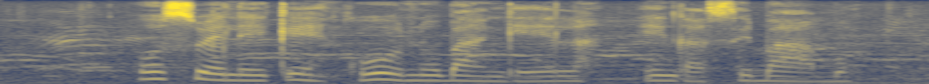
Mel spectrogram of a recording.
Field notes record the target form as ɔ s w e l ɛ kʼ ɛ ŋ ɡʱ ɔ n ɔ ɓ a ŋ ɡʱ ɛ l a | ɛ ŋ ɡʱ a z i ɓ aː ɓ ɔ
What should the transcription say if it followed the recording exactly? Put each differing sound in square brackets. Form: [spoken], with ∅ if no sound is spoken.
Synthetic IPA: ɔ s w [ɛ] l ɛ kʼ ɛ ŋ ɡʱ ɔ n ɔ ɓ a ŋ ɡʱ ɛ l a | ɛ ŋ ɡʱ a [s] i ɓ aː ɓ ɔ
